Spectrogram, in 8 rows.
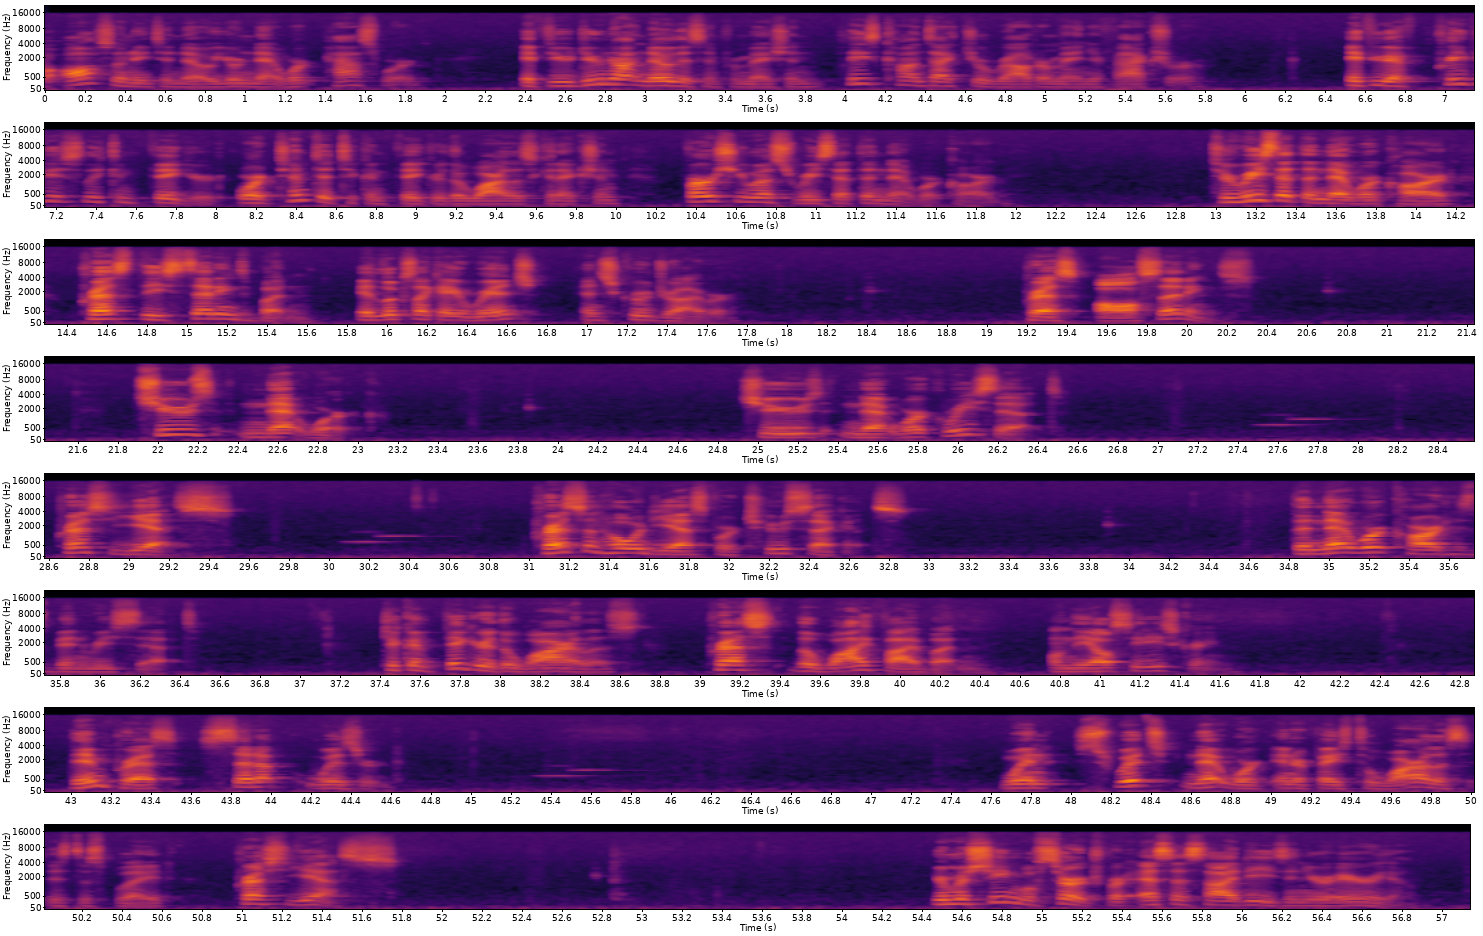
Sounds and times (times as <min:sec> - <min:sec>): Speech: 0:00.0 - 0:05.8, 0:06.5 - 0:12.0, 0:13.0 - 0:17.8, 0:19.2 - 0:20.4, 0:21.9 - 0:23.2, 0:24.9 - 0:26.6, 0:28.6 - 0:29.6, 0:31.0 - 0:33.0, 0:34.8 - 0:36.5, 0:37.4 - 0:41.7, 0:43.0 - 0:44.7, 0:47.6 - 0:51.9, 0:54.4 - 0:56.9.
